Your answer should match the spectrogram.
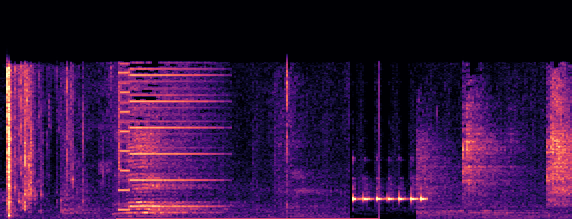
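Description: Edited-in show sound effects: a loud sustained jingle with rising bright tones from about a second in, then a short, rapidly pulsing bell-like ring near three seconds, leading into quieter background music.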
